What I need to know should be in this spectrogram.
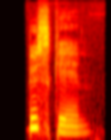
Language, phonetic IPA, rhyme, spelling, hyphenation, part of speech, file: Hungarian, [ˈbyskeːn], -eːn, büszkén, büsz‧kén, adverb / adjective / noun, Hu-büszkén.ogg
- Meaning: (adverb) proudly; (adjective) superessive singular of büszke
